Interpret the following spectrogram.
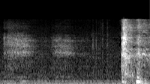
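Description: A man bursts out laughing near the end, loud and sudden, over a low steady hum of large truck engines running.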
